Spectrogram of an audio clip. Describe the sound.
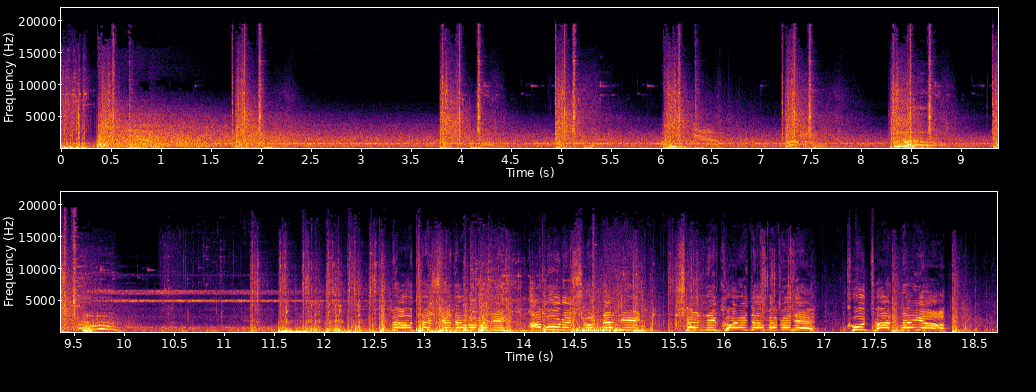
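Heavy gunfire rings out in a battle: rapid machine-gun bursts and loud single shots crack repeatedly. Shouting voices join in the later half amid continued bursts of fire.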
